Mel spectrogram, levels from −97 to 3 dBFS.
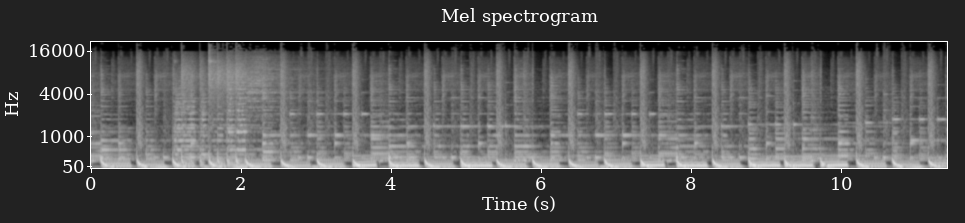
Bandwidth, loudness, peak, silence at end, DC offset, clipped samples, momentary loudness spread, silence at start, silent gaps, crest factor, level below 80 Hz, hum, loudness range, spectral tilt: over 20 kHz; -18 LUFS; -2 dBFS; 0 s; under 0.1%; under 0.1%; 4 LU; 0 s; none; 14 dB; -22 dBFS; none; 1 LU; -5.5 dB/octave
